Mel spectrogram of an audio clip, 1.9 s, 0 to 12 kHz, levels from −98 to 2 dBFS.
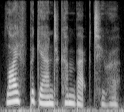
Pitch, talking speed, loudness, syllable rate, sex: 185 Hz, 225 wpm, -19 LUFS, 4.8 syllables/s, female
